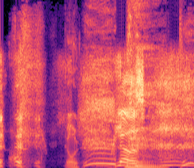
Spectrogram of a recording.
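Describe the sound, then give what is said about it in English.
A voice imitates the heavy breathing of a woman in a movie: breathy gasps followed by a run of drawn-out, moaning exhalations, fairly loud. “Anyway, could the movie have had more equipment or items make the breathing lady sound?”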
